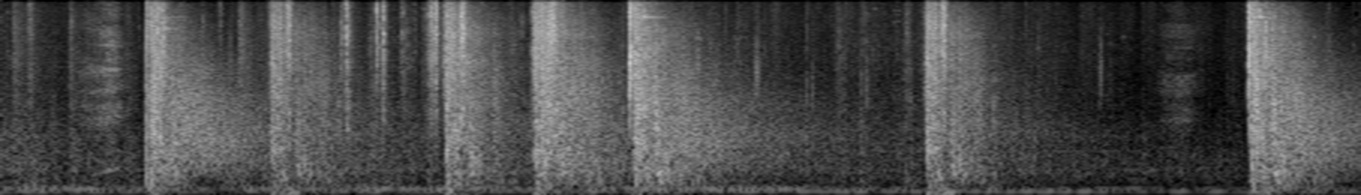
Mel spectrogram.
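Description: Loud rifle shots ring out one at a time, each echoing away.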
